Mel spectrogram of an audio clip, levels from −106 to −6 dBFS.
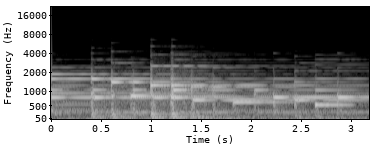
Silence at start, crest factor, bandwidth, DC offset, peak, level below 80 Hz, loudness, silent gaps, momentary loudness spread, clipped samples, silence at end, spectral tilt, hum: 0 s; 18 dB; 4.9 kHz; under 0.1%; -16 dBFS; -52 dBFS; -34 LUFS; none; 5 LU; under 0.1%; 0 s; -6 dB/octave; none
